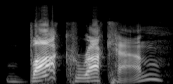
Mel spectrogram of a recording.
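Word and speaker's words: Bakrakhan: There was Baharan, Bakrakan, which is pronounced like that, which was the domain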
